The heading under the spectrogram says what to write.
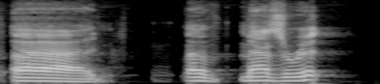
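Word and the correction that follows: Marisnick: How do you say it? – Jack Marisnik. I said Mazarek.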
